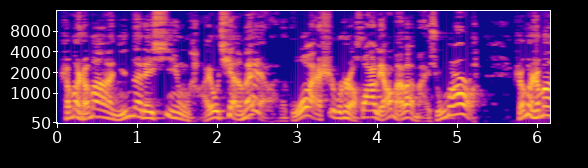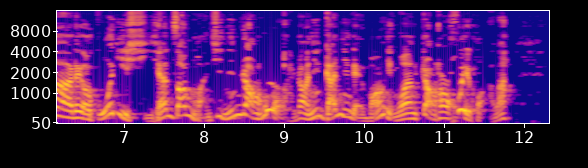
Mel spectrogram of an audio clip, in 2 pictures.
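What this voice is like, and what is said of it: Imitated Fujian Anxi accent. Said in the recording (Chinese): “这十有八九啊就是福建安溪的口音 ... 这舌头捋不直的这口音”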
